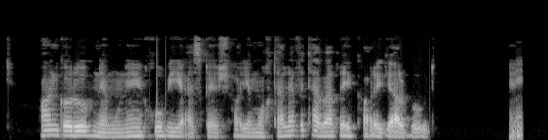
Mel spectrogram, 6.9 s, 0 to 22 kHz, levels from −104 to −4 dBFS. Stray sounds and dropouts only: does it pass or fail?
fail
